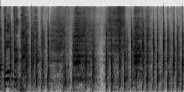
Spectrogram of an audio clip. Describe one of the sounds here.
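A middle-aged man laughs loudly close by.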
